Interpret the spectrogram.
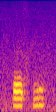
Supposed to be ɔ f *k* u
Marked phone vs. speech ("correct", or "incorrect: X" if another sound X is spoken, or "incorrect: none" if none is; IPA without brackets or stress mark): incorrect: ʔ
